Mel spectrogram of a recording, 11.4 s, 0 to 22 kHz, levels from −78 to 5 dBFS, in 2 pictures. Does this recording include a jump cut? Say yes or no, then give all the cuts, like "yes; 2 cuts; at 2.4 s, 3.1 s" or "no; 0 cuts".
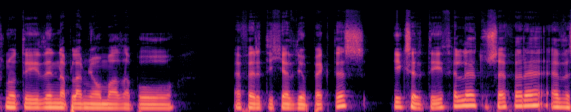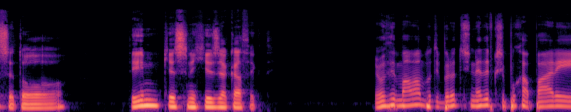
no; 0 cuts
